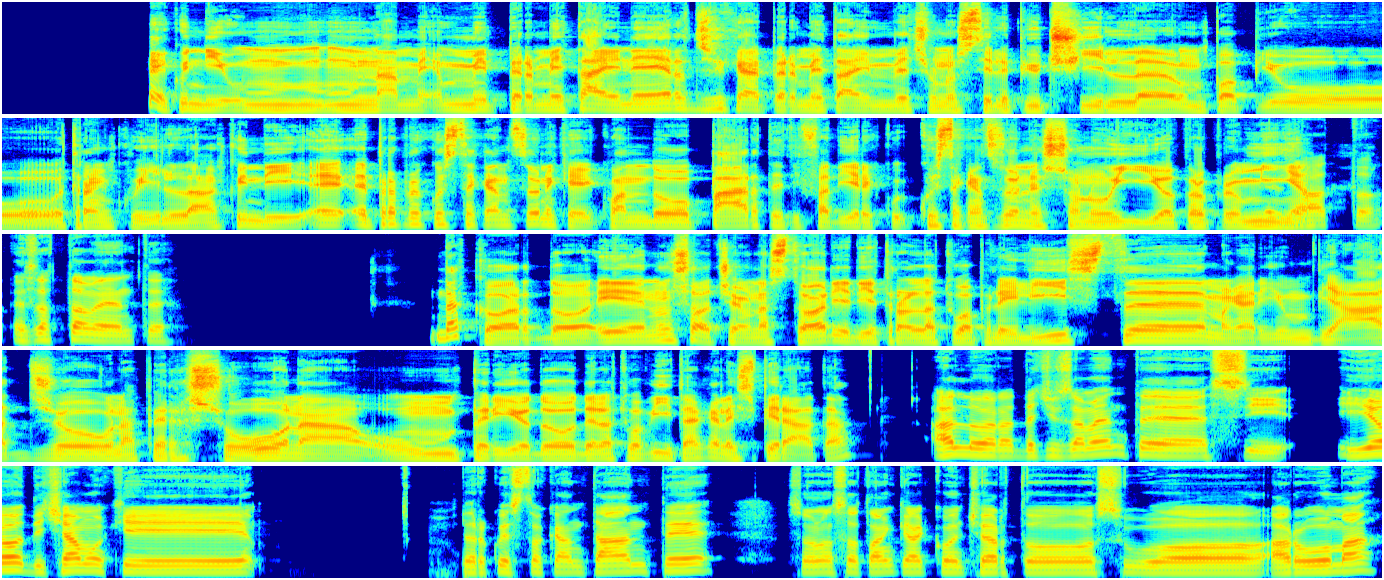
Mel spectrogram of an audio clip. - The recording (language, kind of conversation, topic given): Italian, podcast, Che playlist senti davvero tua, e perché?
- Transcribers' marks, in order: in English: "chill"; "proprio" said as "propio"; lip smack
